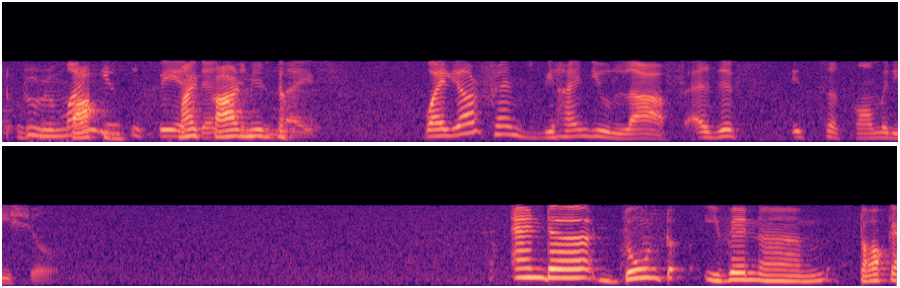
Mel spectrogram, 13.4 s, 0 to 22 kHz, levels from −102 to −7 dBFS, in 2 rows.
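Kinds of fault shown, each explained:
Speech suppressed in double talk: between 1.98 and 2.15 s the speech level sags briefly, by roughly 5 dB at its deepest, over about a tenth of a second in all. This is likely the echo canceller treating near-end speech that overlapped far-end sound as echo and turning it down. On the waveform the envelope pinches into a short, shallow notch. On the spectrogram, whose content stops near 4 kHz throughout, that slice looks slightly fainter across the band.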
